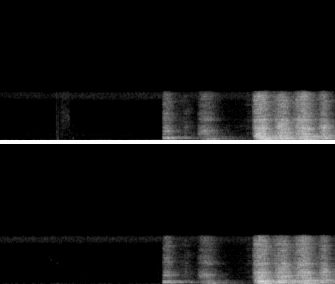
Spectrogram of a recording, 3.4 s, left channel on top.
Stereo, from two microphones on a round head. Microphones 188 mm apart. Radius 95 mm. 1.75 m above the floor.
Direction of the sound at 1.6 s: 15° left (ahead or behind).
